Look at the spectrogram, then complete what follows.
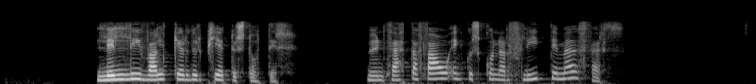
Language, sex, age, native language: Icelandic, female, 40-49, Icelandic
